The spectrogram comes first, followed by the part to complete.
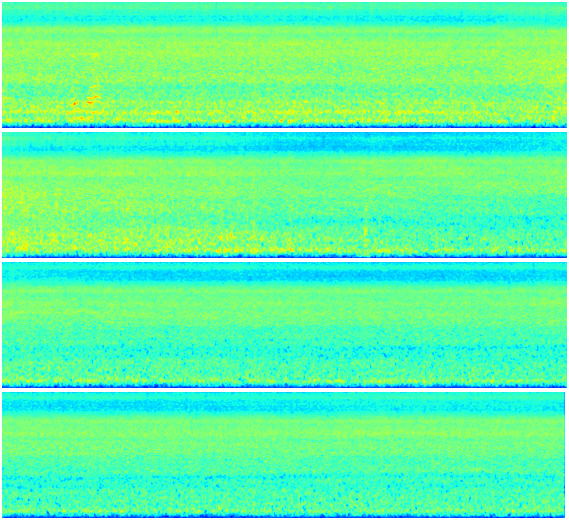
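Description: Waterfall pouring over rock into a pool: a steady rush of falling water, easing slightly in level partway through.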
